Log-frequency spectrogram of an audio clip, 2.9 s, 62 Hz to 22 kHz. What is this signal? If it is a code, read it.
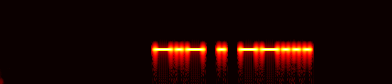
Morse code, heard as a keyed tone, about 30 wpm, 700 Hz. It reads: KE7
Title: USA Call Sign Prefixes - 30wpm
